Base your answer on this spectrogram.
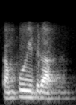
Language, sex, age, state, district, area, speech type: Hindi, male, 30-45, Madhya Pradesh, Gwalior, rural, conversation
